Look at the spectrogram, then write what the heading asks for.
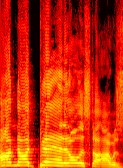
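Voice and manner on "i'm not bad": high-pitched, loud shouting and yelling. Mocking how a show character yells her lines: imitating Ellie yelling. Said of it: "yelling, like".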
